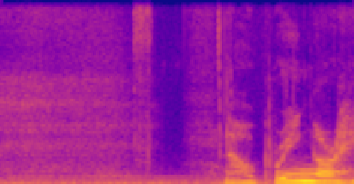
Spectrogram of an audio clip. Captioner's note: deep breath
